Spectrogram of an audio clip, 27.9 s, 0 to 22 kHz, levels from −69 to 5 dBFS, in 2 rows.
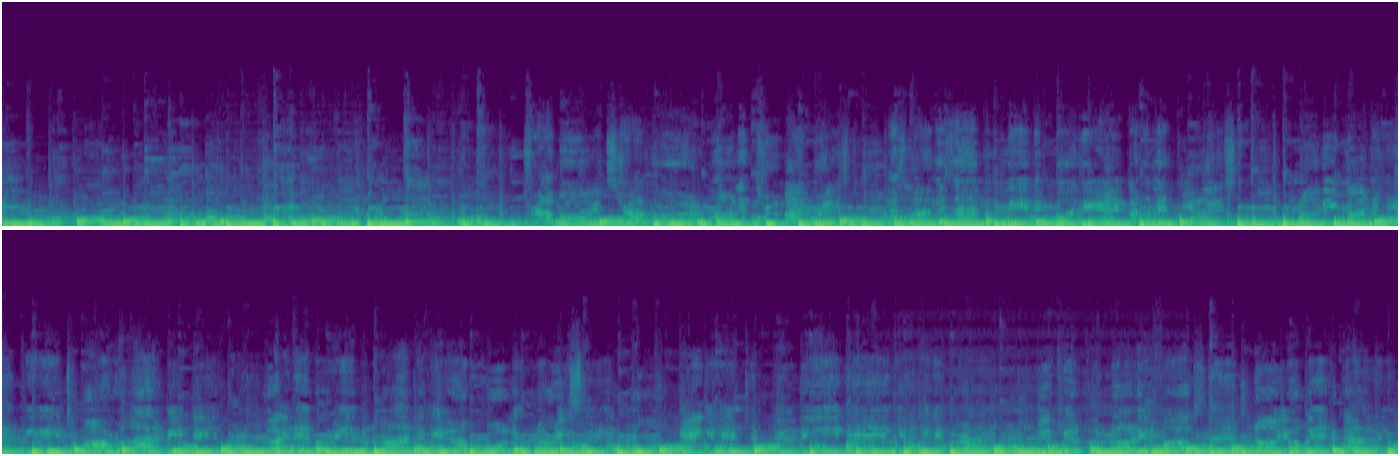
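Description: A hard, raspy buzz with a dense stack of harmonics sits under the audio from 2.09 to 4.68 s, where it stutters on and off, and again from 22.68 to 25.84 s, where it holds steady. It runs about 20 dB below the signal. This is GSM phone buzz, with a fundamental near 217 Hz. A nearby 2G handset is pulsing its transmitter at that rate, and the audio circuitry rectifies the bursts. The first stretch fits a data transfer, the second a call.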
